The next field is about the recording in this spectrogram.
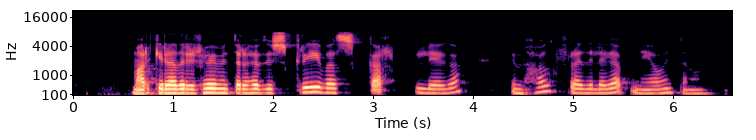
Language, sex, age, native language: Icelandic, female, 40-49, Icelandic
